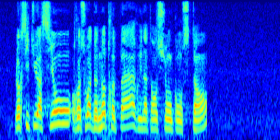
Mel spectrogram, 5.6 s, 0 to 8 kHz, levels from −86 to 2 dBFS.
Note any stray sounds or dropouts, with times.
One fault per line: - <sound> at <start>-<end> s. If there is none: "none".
none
